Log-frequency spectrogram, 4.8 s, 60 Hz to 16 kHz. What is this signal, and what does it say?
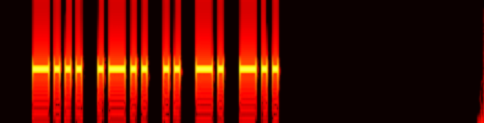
Morse code, heard as a keyed tone, about 22 wpm, 700 Hz. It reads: BLIND
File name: 5 Letter Words - First 3 Letters Given - 22wpm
